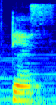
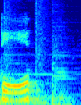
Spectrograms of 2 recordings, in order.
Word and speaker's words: です: คำ นาม เดอะ ส คำ นี้ ออก เสียง ว่า 7s ไม่ ได้ ออก เสียง ว่า เดรส เดรส แปล ว่า ตา ใน ภาษา อังกฤษ นะ คะ จบ ท้าย ประโยค ไม่ ตาย ค่ะ เพราะ ฉะนั้น เรา จะ ไม่ ออก เสียง ว่า Dead แต่ จะ ออก เสียง ว่า เดอะ ส มี หลาย คน อาจ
